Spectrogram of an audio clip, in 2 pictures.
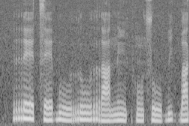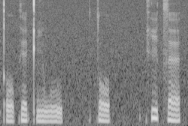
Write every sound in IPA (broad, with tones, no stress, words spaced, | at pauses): re˦˨ t͡se˨˦ɓuː˨ruː˦ ra˨nĩ˨ pʰũ˨suː˨ɓi˦ ɡ͡ba˦kʼo˨ke˦ kʼĩ˨wu˨ | to˨ | kʰi˦ t͡sɛ˨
